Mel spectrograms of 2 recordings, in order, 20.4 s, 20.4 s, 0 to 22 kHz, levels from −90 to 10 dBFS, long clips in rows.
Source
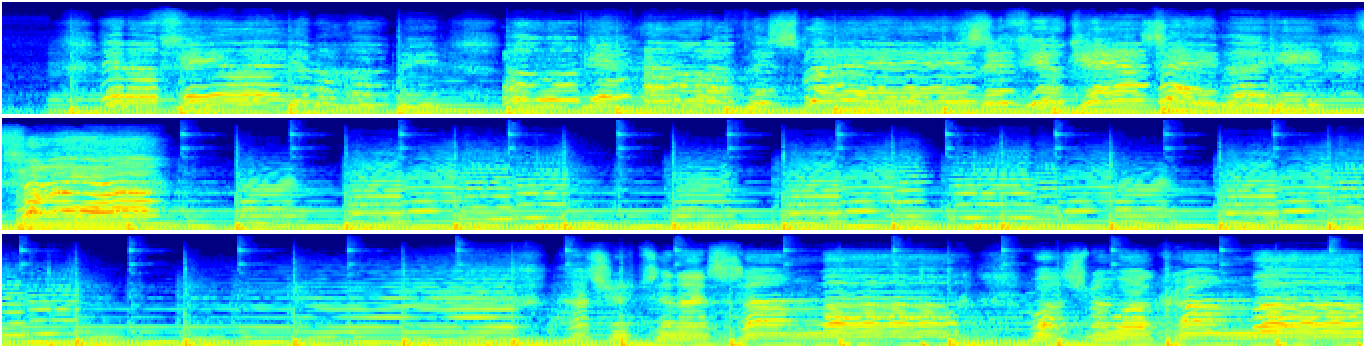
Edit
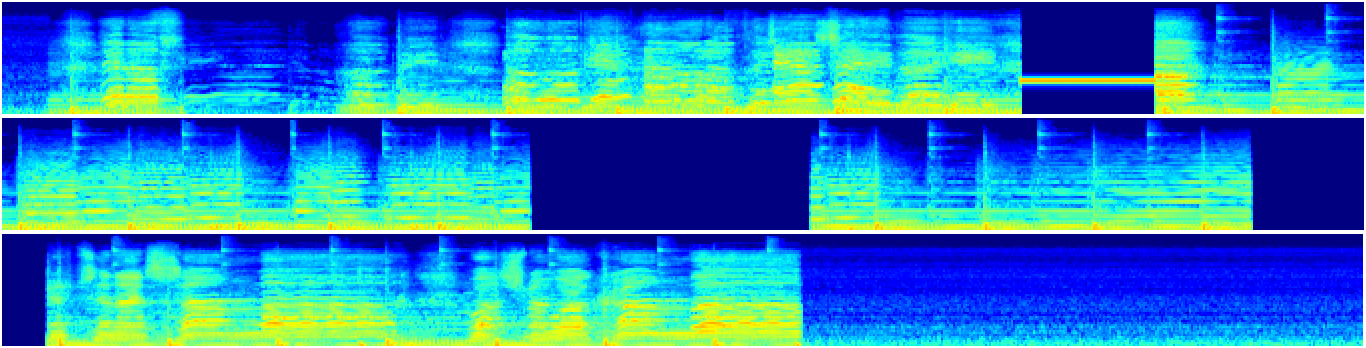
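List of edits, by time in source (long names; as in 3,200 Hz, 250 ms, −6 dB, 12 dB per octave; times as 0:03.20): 0:00.80–0:01.78: duck −23.5 dB, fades 0.12 s
0:03.86–0:05.49: remove
0:06.72–0:07.40: beep over 1,250 Hz −17 dBFS
0:09.91–0:11.09: remove
0:12.26–0:13.66: silence
0:15.86–0:16.65: silence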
